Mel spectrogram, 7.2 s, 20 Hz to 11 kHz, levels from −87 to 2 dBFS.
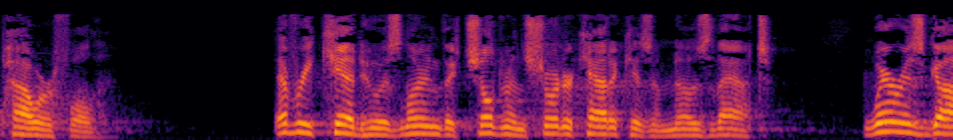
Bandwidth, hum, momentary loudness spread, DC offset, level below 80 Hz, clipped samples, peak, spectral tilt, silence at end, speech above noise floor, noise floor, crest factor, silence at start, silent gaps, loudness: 8 kHz; none; 12 LU; under 0.1%; -64 dBFS; under 0.1%; -4 dBFS; -5 dB/octave; 0 s; 61 dB; -82 dBFS; 18 dB; 0 s; none; -22 LUFS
